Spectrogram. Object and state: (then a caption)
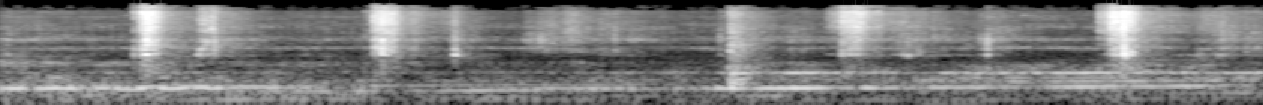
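Floral foam block crushed by fingers. Fingertips with orange-painted nails press and crush a hand-sized solid block of green floral foam, painted like a Rubik's cube with colored squares and black grid lines and already dented in places, held in both hands. Several sharp, bright crunches pop out over a steady low hum, each dying away quickly.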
